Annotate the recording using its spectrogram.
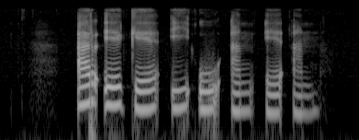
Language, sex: Norwegian, female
